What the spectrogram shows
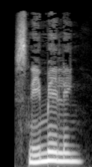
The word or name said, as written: snemelding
